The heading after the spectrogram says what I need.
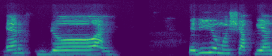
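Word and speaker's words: Erdoğan: tapi tidak dianggap gitu Jadi dibacanya bukan Erdogan Hai ikan er Doan jadi yumusak gini kayak kalau di dalam ilmu tajwid itu seperti Marco by untuk memanjangkan huruf sebelumnya kan kalau Mad Thobi'i Tuh kan ada Alif Wow adanya ya kalau alis gitu Untuk Yang berfathah kalau ya untuk yang berkasroh dan Wow untuk yang berdoa nah oh usah gitu juga gitu Jadi dibacanya er Doan gitu jadi untuk mancungin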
